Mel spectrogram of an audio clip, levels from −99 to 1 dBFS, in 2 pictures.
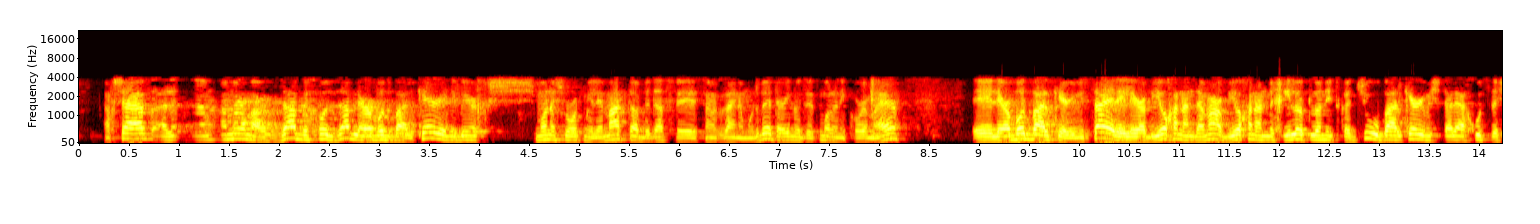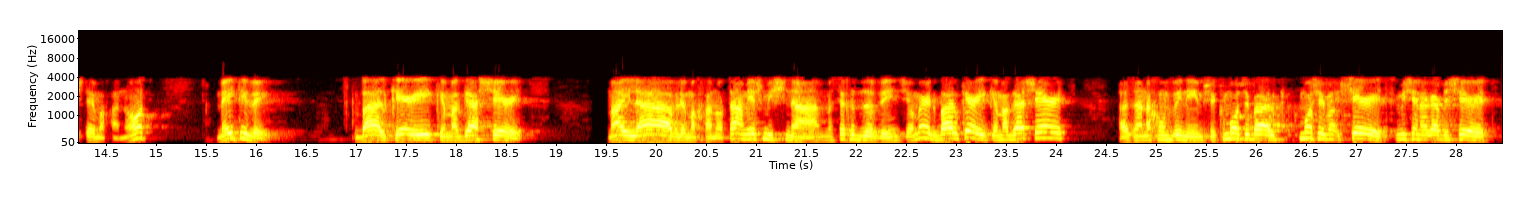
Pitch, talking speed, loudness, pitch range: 150 Hz, 150 wpm, -16 LUFS, 130-170 Hz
